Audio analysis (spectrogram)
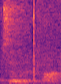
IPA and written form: ˈtuː əˈklɒk (two o'clock)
